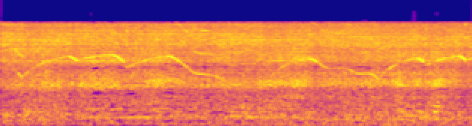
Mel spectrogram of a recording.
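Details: Steady high-pitched whine of a dental drill with shifting squeal as a cross-cut carbide bur reduces a KOS implant in the patient's mouth after flapless placement, to gain bite clearance.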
